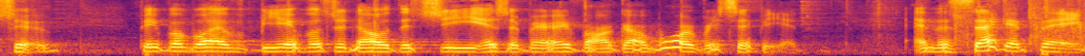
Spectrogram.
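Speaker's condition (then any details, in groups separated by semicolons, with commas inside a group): Brain injury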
